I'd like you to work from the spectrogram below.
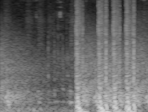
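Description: Gunfire in the Far Cry video game: after a quiet moment, a loud burst of rapid automatic shots rattles out, several sharp reports close together near the end.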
